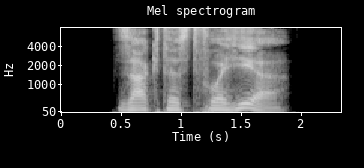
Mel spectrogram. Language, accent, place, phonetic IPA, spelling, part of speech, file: German, Germany, Berlin, [ˌzaːktəst foːɐ̯ˈheːɐ̯], sagtest vorher, verb, De-sagtest vorher.ogg
- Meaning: inflection of vorhersagen: 1. second-person singular preterite 2. second-person singular subjunctive II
